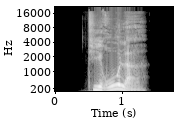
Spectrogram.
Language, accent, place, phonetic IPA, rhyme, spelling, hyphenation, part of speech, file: German, Germany, Berlin, [tiˈʁoːlɐ], -oːlɐ, Tiroler, Ti‧ro‧ler, noun / adjective, De-Tiroler.ogg
- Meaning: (noun) Tyrolean (native or inhabitant of Tyrol); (adjective) of Tyrol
